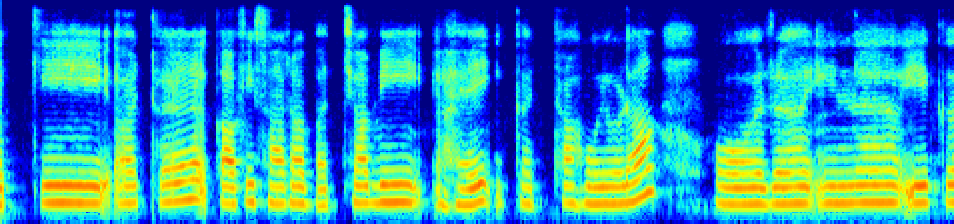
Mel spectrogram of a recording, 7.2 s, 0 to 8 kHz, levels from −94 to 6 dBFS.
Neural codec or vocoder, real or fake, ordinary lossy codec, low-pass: codec, 16 kHz, 8 kbps, FreqCodec, smaller model; fake; none; 7.2 kHz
